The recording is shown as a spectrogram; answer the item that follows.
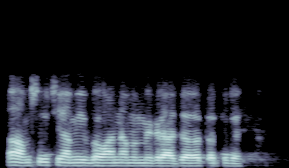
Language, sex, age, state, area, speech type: Sanskrit, male, 18-30, Bihar, rural, conversation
